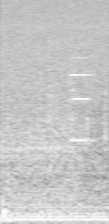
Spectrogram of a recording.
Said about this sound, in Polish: Nie wiem, czy będzie słychać dźwięk, jak wjedzie do ładowarki. O, już ją namierzył.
